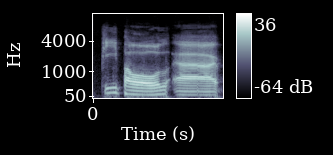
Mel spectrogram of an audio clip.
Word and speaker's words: people: The first syllable, P, is higher pitch. It's stretch. That's so much better. And the pull is very fast. People. Yeah, that's so much better. Because the second syllable is unstressed. So it's just a very fast schwa sound.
